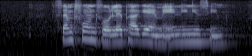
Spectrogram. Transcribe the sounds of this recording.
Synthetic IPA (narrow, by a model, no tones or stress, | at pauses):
seɱfund͡vʱɔlɛpʰak̬ɛmɛeniŋiziːmu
